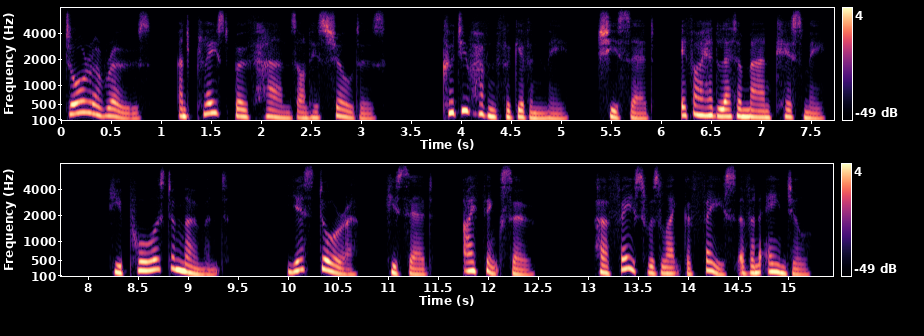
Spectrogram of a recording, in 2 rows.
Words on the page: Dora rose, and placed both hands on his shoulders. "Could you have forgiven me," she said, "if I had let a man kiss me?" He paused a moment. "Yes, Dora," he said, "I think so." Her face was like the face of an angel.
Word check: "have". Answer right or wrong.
wrong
